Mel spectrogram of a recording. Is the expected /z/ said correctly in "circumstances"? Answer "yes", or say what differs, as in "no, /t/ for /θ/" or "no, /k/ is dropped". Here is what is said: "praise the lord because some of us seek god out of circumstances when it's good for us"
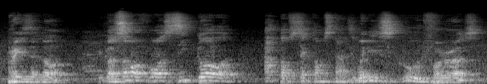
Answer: no, /z/ is dropped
